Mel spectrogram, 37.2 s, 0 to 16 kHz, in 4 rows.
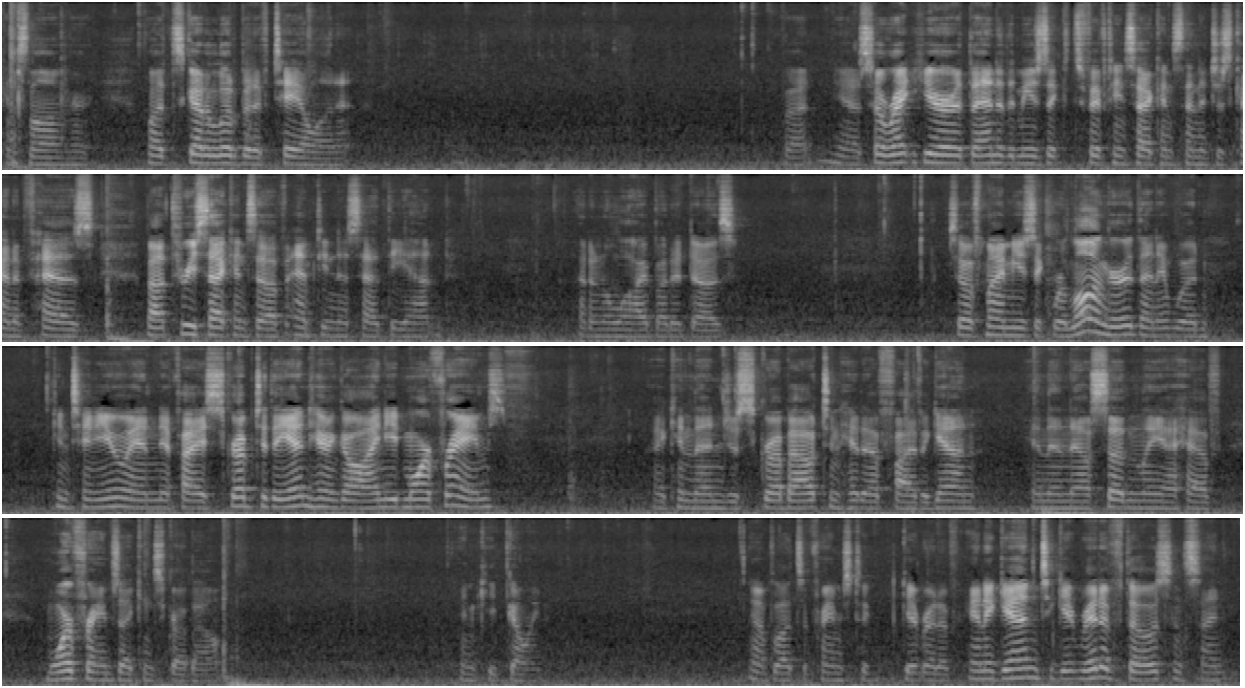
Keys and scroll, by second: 25.5 F5.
